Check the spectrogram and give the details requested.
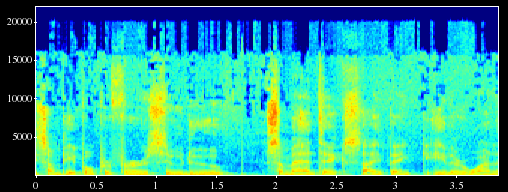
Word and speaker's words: sudo: would just type in sudo sudo means that you are going in as a pseudo root user except pseudo spell different but it's kind of pronounced the same way some people prefer sudo semantics i think either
